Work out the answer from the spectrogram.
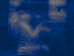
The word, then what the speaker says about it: Jairus: his name was well we would pronounce it jairus but i don't really think they pronounced the jays back then to be like yaris or something like that anyhow he was a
